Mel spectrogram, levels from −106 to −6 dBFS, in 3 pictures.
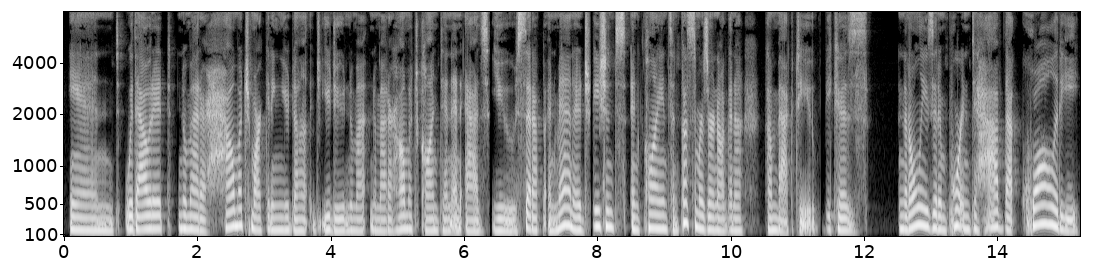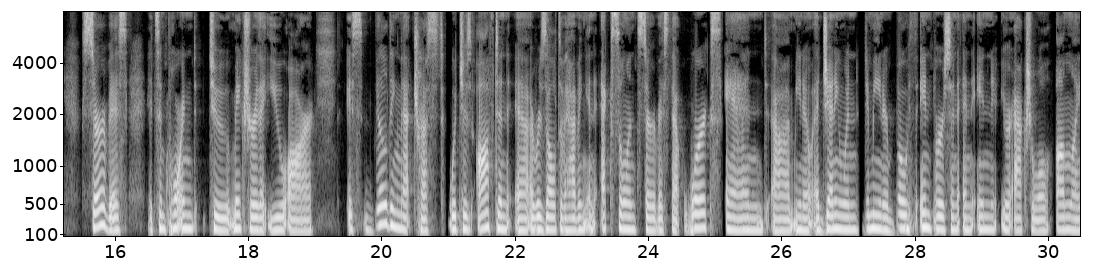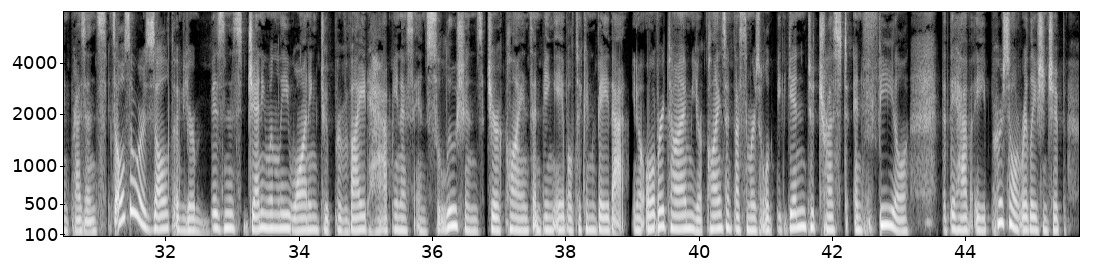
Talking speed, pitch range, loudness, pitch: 175 wpm, 160-185 Hz, -18 LUFS, 170 Hz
